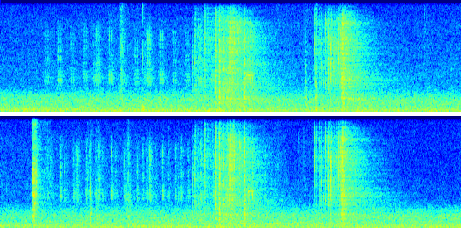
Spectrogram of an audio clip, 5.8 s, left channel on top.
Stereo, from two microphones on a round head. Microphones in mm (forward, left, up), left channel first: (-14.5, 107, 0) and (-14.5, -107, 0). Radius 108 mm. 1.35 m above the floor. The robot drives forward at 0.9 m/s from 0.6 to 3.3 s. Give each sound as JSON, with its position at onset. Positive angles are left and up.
{"t": 2.4, "sound": "crushing", "side_deg": -10, "distance_m": 1.1}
